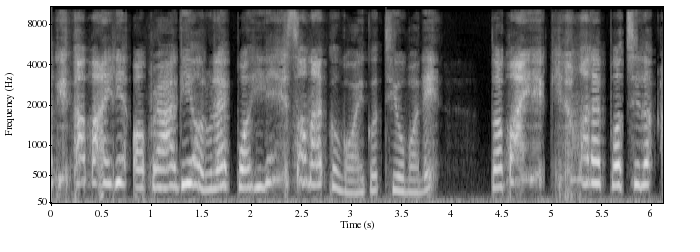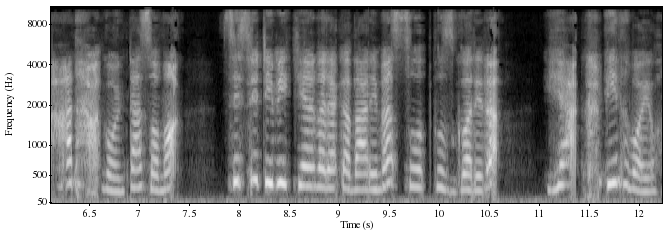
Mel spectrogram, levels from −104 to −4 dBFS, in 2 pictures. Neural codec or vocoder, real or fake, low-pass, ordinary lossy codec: autoencoder, 22.05 kHz, a latent of 192 numbers a frame, VITS, trained on many speakers; fake; 9.9 kHz; AAC, 32 kbps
